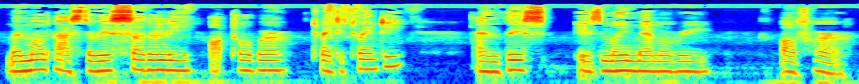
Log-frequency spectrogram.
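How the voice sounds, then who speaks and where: A woman from Barbados, slowly and gently sharing a personal memory in a recorded message. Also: deep voice, level tone, no room sound. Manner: slow, gentle, heartfelt storytelling.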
